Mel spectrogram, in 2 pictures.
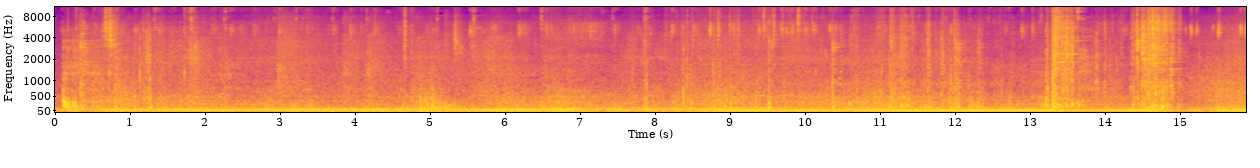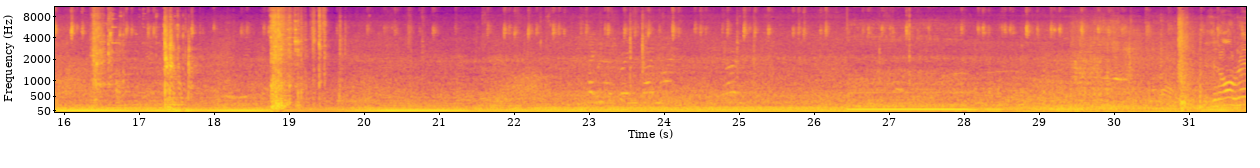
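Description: A steady low engine rumble from a running vehicle or yard machine, with scattered knocks and clatters of scrap parts being handled. A few sharper impacts fall near the middle.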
